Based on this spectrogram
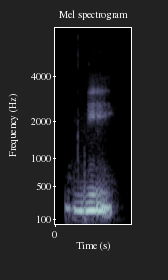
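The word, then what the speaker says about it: ν: O y se pronuncia como ni, né? O alemão com um alto aqui, né? I, né? Ni. Isso corresponde ao nosso N.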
